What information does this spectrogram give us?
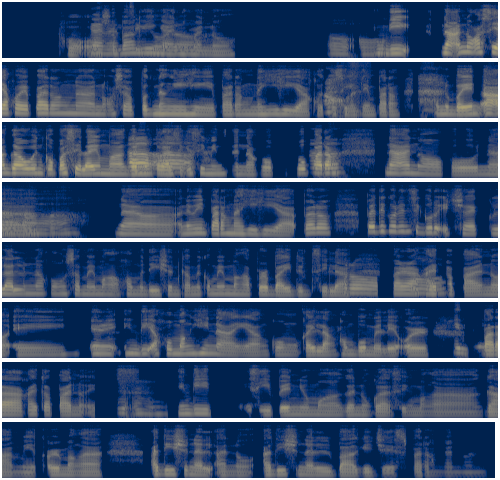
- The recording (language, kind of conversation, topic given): Filipino, advice, Paano ko mapapanatili ang pag-aalaga sa sarili at mababawasan ang stress habang naglalakbay?
- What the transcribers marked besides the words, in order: laughing while speaking: "Oo"; tapping; other background noise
